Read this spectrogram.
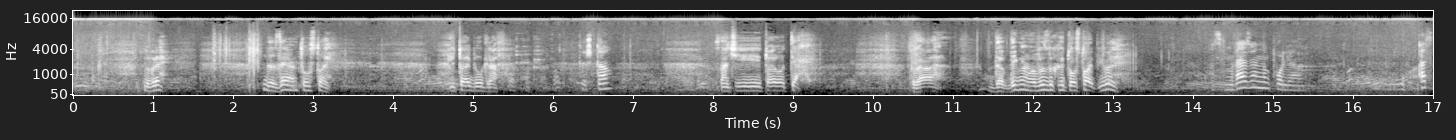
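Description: A woman speaks quietly and earnestly up close.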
